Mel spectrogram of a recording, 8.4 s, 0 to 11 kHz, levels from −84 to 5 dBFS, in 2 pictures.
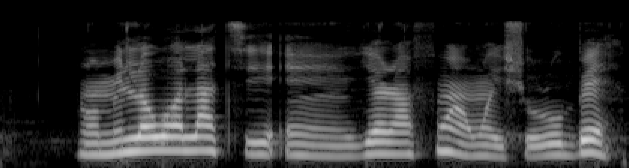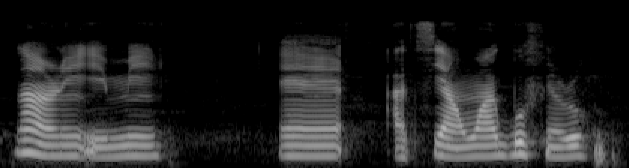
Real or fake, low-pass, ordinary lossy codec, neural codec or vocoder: real; 7.2 kHz; none; none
